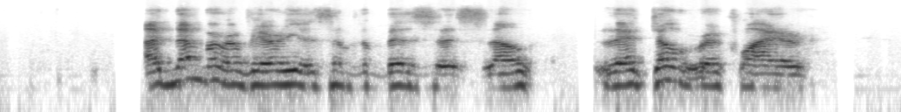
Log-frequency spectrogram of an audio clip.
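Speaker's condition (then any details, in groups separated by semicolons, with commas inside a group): Parkinson's disease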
